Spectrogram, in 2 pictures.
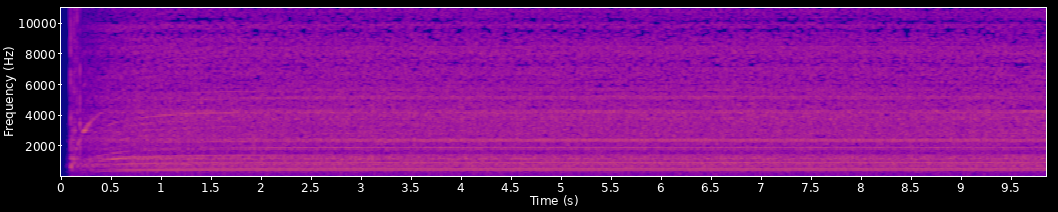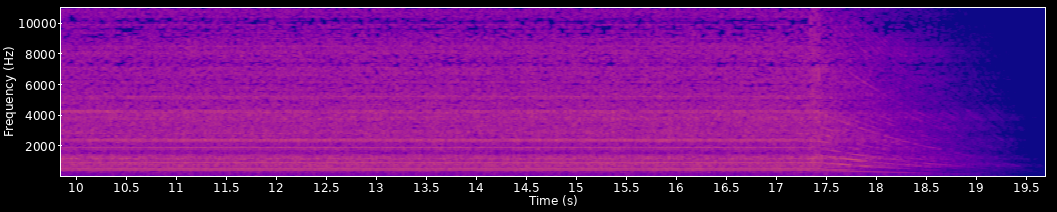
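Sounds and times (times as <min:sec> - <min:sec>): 
household electric whisk running: 0:00.0 - 0:19.6.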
